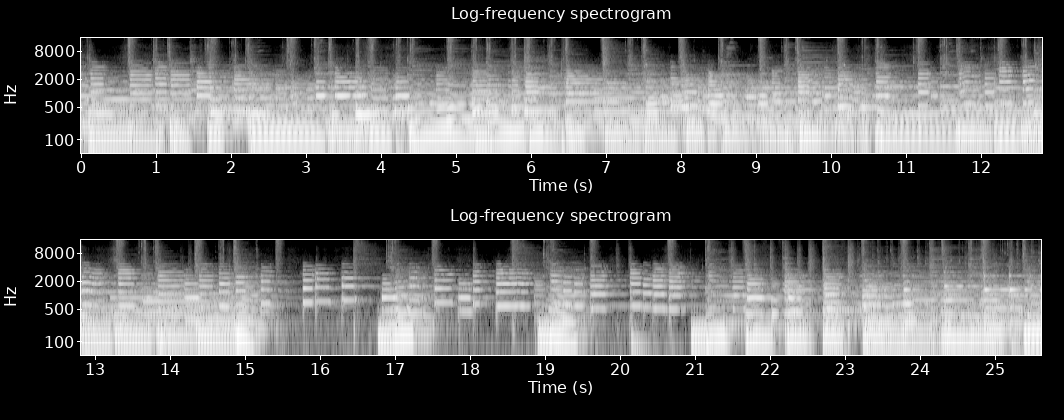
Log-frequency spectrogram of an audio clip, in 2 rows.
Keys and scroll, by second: 4.7 F7, 5.1 F1, 6.4-6.8 typing, 8.2 space, 9.1 shift+F6, 11.2 +, 16.9 F1, 17.1 space, 18.1 shift+F6, 20.6 F1, 21.7 ctrl+-, 22.2-23.3 typing, 24.8 Page_Down, 25.5 ctrl+d.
